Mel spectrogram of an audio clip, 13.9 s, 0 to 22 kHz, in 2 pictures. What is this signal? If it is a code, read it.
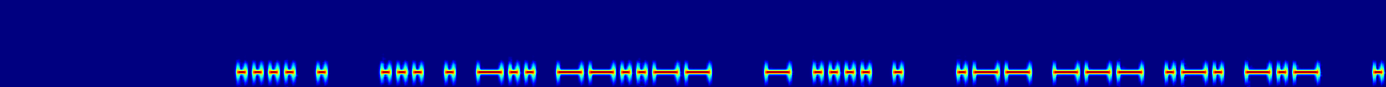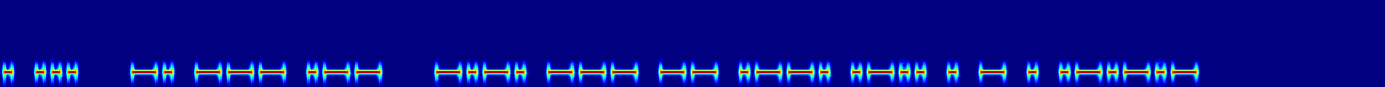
Morse code, heard as a keyed tone, about 30 wpm, 700 Hz. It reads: HE SED, THE WORK IS NOW COMPLETE.
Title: Sentences from Top 400 Words and Abbreviations 30wpm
